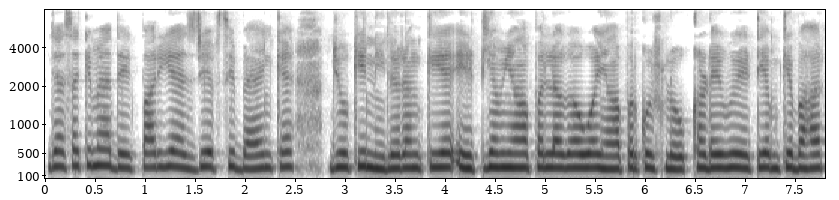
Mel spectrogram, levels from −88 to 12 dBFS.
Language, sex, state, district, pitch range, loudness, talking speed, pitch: Hindi, female, Chhattisgarh, Sukma, 235-250 Hz, -13 LUFS, 275 wpm, 240 Hz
